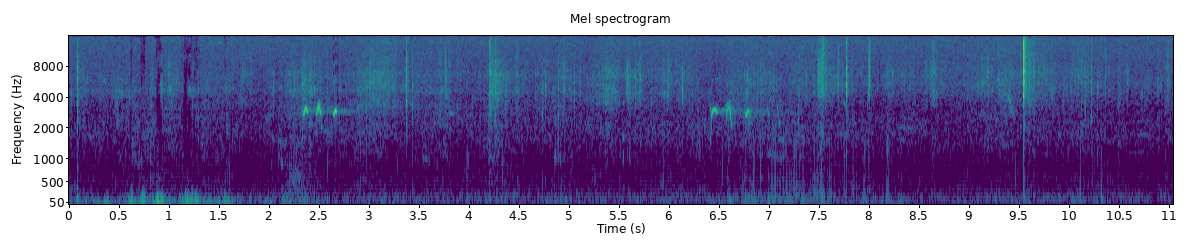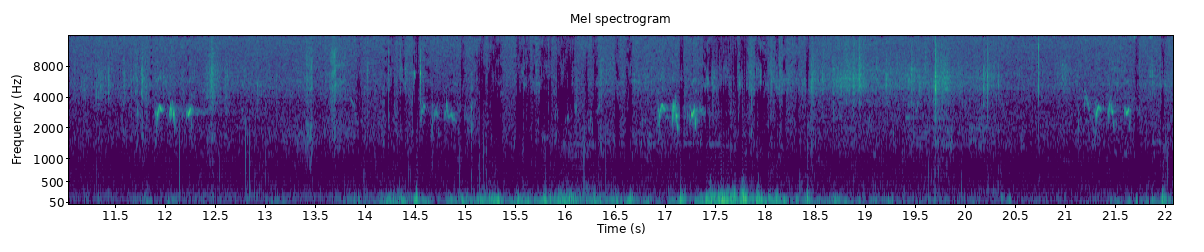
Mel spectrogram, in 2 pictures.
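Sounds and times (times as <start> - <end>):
cows grazing rustling and crunching: 0.0 - 22.0
small bird chirping: 2.3 - 2.9, 6.4 - 7.2, 11.7 - 12.4, 13.8 - 17.9, 21.2 - 21.8.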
